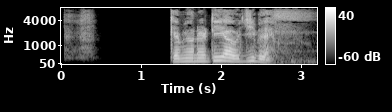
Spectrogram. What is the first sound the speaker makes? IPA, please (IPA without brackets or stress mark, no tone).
k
